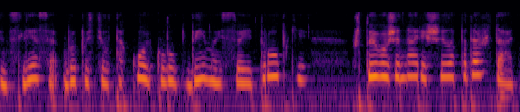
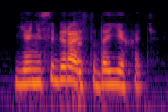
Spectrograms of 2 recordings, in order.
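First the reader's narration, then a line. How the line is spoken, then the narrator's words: Sharp. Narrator (Russian): резко ответил муж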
